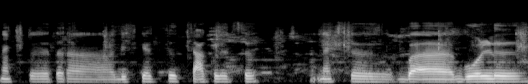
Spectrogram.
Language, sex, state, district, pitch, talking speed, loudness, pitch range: Telugu, male, Andhra Pradesh, Krishna, 130 Hz, 100 wpm, -16 LUFS, 120-130 Hz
